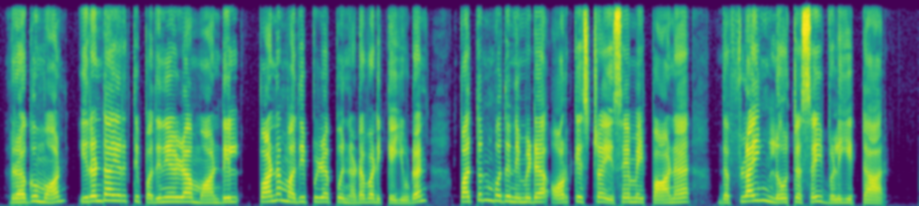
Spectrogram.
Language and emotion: Tamil, neutral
